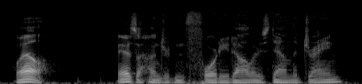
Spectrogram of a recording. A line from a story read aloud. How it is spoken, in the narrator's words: very quietly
